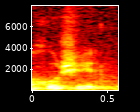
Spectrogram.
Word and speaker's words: خورشید: خورشید، لیکن اب یہ واو نہیں بولا جاتا.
